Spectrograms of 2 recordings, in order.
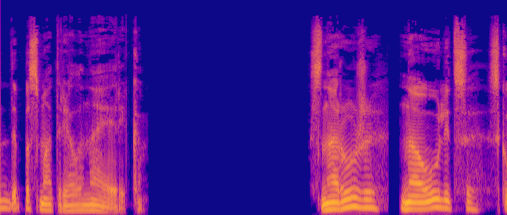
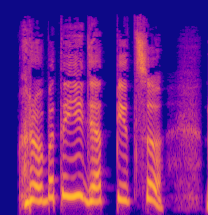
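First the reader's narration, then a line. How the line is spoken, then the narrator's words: Pleased remark. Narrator (Russian): довольным голосом заметила Мадда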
